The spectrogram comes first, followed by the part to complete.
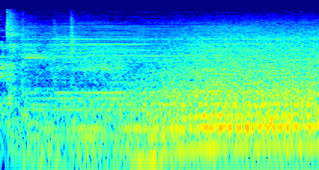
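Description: Harvest Right home freeze dryer starting up after START is pressed: a machine hum that grows steadily louder, with a low tone rising in pitch about a second in as a motor spins up.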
